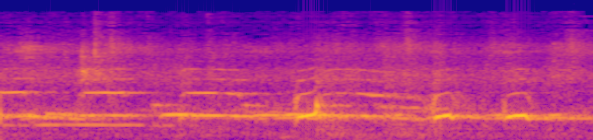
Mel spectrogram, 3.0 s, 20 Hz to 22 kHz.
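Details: A farm-bred zebra dove, hatched 20 March 2023, gives its full cooing song: three soft, hooked, bell-like notes in quick succession over a steady, droning tone that runs throughout.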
